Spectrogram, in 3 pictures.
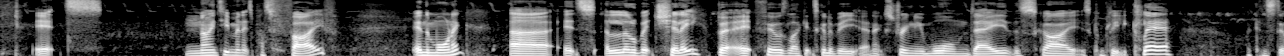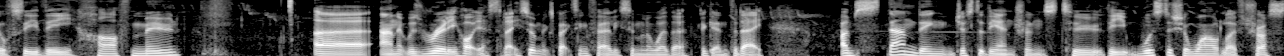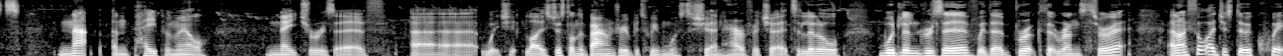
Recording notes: This episode is a short recording of a walk I did on this morning in early May, covering some of the birds I can hear at my local nature reserve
